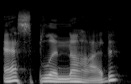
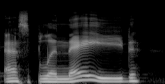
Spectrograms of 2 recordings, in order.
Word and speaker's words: esplanade: The next word is esplanade. Or S, you can emphasize the first syllable or the last syllable, or you can say esplanade and emphasize either syllable.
